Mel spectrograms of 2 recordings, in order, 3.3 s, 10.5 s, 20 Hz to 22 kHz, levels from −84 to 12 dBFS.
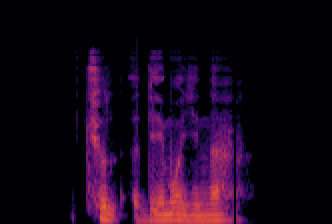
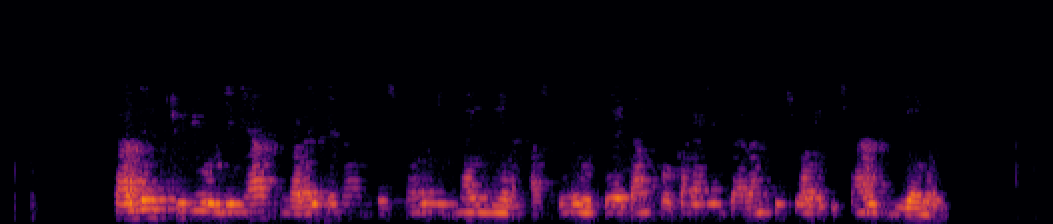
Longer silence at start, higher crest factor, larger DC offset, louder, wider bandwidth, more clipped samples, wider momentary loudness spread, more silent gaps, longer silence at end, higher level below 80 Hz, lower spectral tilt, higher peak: second, 0.85 s vs 1.15 s; about the same, 20 dB vs 20 dB; neither; about the same, -29 LUFS vs -28 LUFS; first, 9.2 kHz vs 4.3 kHz; neither; second, 13 LU vs 16 LU; neither; second, 0.9 s vs 1.1 s; first, -48 dBFS vs -84 dBFS; second, -5.5 dB/octave vs -10.5 dB/octave; second, -12 dBFS vs -8 dBFS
